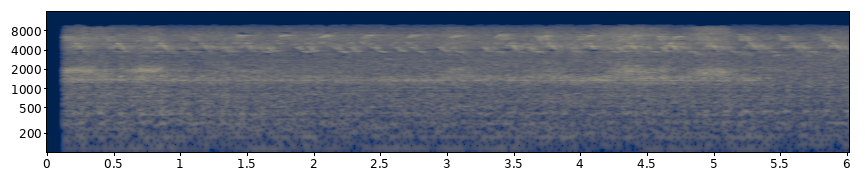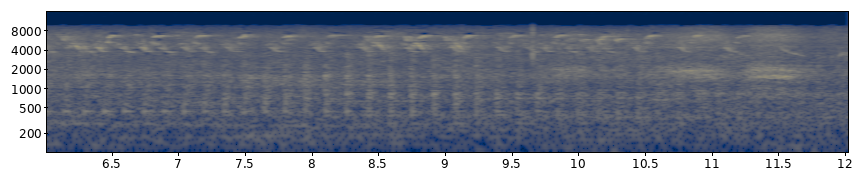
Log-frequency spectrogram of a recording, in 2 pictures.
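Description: Birds chirping in quick, steadily repeated high notes over a low rumble.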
